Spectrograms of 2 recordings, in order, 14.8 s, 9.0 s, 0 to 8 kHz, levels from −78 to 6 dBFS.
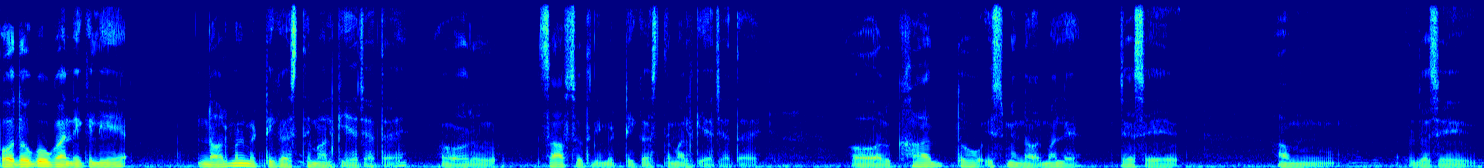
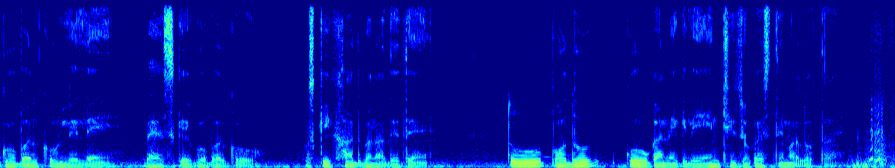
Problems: none marked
